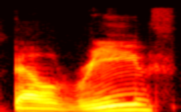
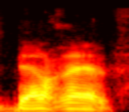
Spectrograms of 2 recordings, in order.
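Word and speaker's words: Belle Reve: they keep pronouncing as Bel Reev, and that's not how you pronounce it. It's a French term. It means beautiful dream. The correct pronunciation is Berev.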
